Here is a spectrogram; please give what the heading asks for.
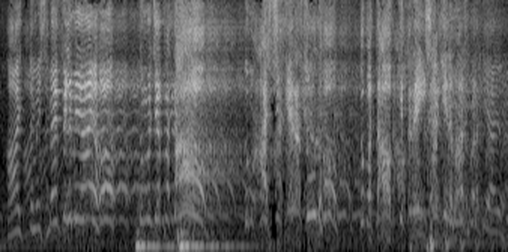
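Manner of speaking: high, loud shouted challenge to the congregation; full-force preaching. Real, not acted. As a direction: thunder the questions at the crowd. (پورے جوش سے بلند آواز میں للکار)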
